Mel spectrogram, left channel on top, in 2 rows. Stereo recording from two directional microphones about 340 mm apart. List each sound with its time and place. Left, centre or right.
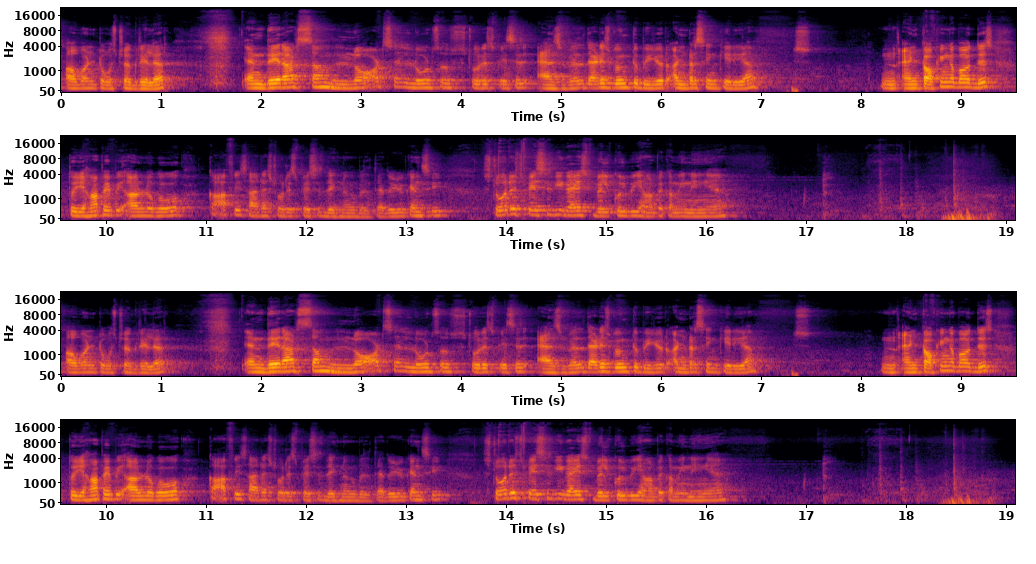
0.0 s speech: centre
8.2 s a man's voice: centre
